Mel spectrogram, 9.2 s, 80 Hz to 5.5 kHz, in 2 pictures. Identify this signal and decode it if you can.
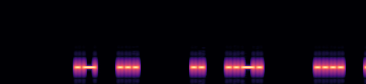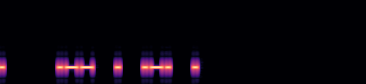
Morse code, heard as a keyed tone, about 25 wpm, spaced as for 18 wpm, 600 Hz. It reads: AS IF HE WERE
